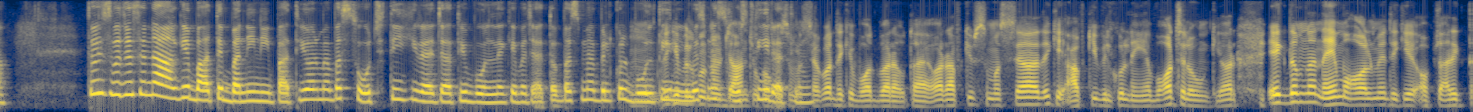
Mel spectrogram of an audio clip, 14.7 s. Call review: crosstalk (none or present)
present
